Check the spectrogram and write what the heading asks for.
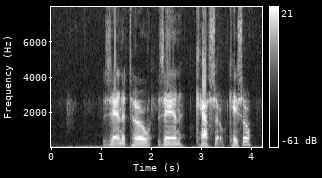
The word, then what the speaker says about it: Kaso: Let me be sure I pronounce this right. Xanato Xan Kaso. Kaso? Kaso.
